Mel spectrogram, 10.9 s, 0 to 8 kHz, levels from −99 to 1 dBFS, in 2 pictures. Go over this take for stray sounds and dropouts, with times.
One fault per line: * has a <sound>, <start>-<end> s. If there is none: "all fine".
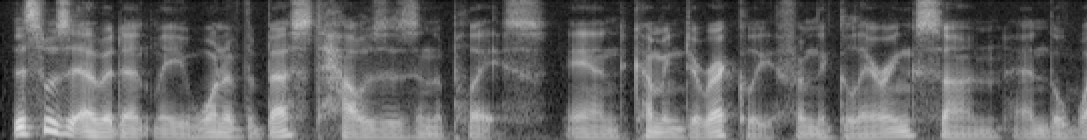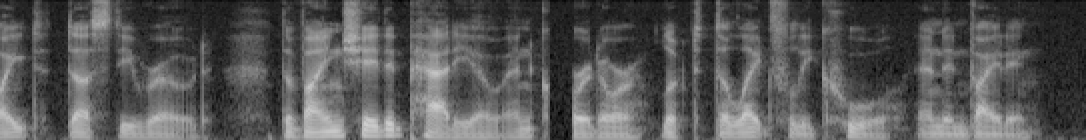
* has a dropout, 8.2-8.3 s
